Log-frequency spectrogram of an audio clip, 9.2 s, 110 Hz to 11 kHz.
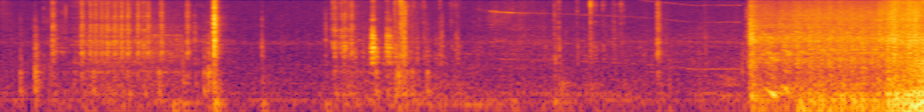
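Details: V8-swapped FB Mazda RX-7, not started in a while, cold start on a newly relocated Odyssey PC1200 Extreme battery behind the passenger seat: several quiet seconds then catches into a loud, deep, steady idle; clean healthy start.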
